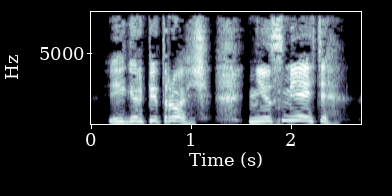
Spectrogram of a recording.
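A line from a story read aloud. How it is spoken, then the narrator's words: Gurgling exhale. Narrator (Russian): С каким-то бульканьем выдохнул Сашка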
